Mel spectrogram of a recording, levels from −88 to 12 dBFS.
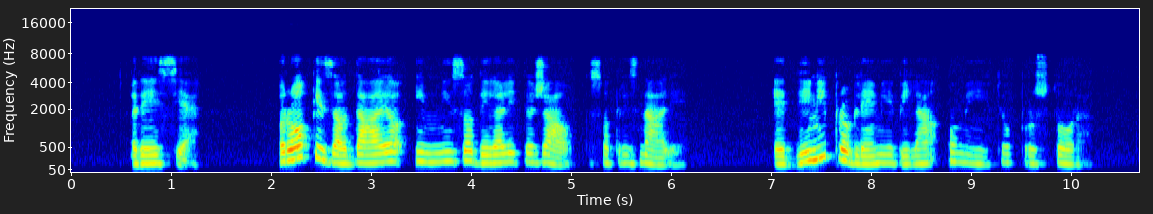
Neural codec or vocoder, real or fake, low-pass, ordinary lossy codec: none; real; 19.8 kHz; none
